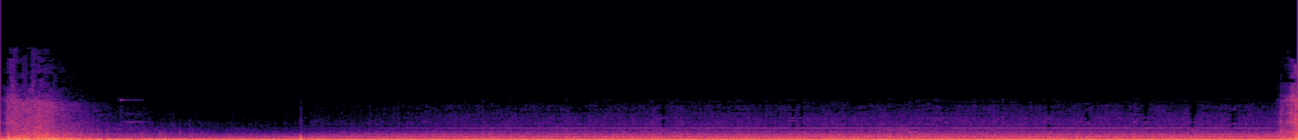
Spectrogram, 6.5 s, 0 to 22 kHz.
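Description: BMP-2 infantry fighting vehicle's diesel engine running with a steady low rumble. A single shot from its 30 mm autocannon comes right at the very start.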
